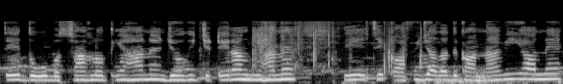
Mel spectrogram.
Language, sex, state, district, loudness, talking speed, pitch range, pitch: Punjabi, male, Punjab, Kapurthala, -14 LUFS, 190 wpm, 205-230 Hz, 215 Hz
